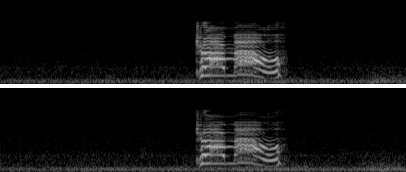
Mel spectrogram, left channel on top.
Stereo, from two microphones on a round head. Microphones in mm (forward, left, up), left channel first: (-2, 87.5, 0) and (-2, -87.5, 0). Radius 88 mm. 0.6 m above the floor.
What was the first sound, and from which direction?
A shout, 40° left (ahead or behind).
